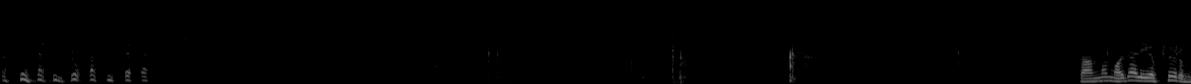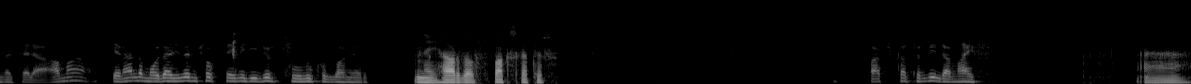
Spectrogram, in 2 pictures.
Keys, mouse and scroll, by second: 0.7 alt+Left, 1.6 alt+Left, 2.4 middle click, 3.7 middle click, 4.9 3, 6.8 ;, 7.0-11.9 middle drag, 11.9 2, 13.0-13.3 scroll down 3, 13.3 scroll up 1, 13.5 a, 15.1-16.4 middle drag, 16.4 /, 17.0 Tab, 19.2 /, 19.6 middle click, 20.0 Tab, 20.1 middle click, 20.7 3, 20.7 click, 22.5-23.5 scroll down 2, 23.5 alt+click.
